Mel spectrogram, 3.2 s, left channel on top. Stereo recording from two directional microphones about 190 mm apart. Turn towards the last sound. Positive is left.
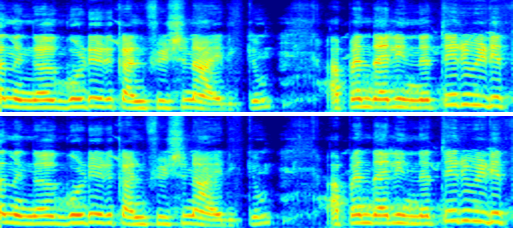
turn(degrees=-5)  # may be behind; listen again after turning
